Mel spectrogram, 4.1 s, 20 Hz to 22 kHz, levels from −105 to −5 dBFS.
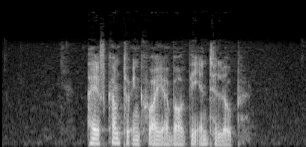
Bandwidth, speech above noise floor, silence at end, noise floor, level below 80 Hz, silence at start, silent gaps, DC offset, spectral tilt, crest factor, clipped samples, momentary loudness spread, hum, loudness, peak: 7.2 kHz; 47 dB; 0.85 s; -69 dBFS; -58 dBFS; 1.15 s; none; under 0.1%; -6.5 dB/octave; 22 dB; under 0.1%; 9 LU; none; -23 LUFS; -2 dBFS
